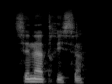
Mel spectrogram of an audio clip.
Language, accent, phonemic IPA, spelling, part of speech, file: French, France, /se.na.tʁis/, sénatrice, noun, LL-Q150 (fra)-sénatrice.wav
- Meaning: female equivalent of sénateur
